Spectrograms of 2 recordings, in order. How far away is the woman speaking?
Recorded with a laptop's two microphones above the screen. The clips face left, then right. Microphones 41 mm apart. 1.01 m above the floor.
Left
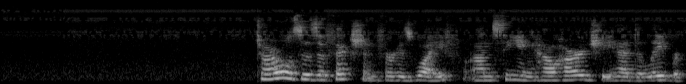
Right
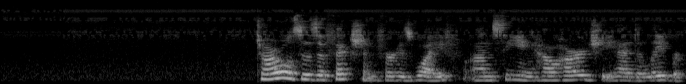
About 1.4 m.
